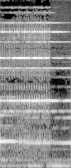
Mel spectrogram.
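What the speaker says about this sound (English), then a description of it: "Marshall heard the phone ring, but didn't answer it" A telephone bell rings steadily and fairly loudly for about a second, then stops. No one speaks.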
